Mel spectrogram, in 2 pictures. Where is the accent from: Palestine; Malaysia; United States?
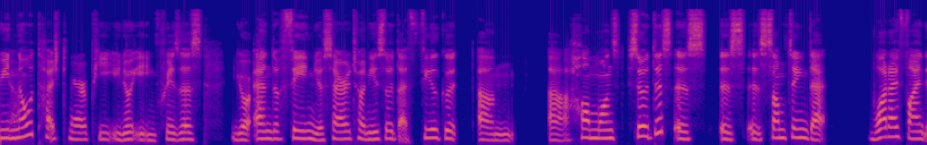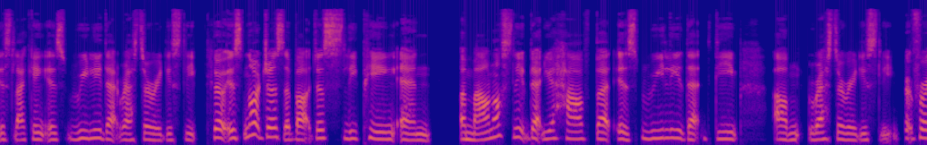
Malaysia; because I'm Malaysian, right?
